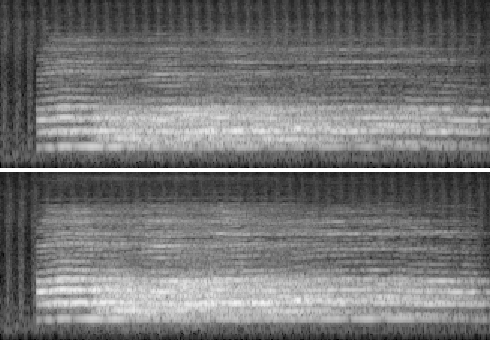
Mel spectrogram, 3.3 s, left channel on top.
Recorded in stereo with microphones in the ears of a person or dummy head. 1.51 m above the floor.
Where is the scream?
25° right (ahead or behind), 0.8 m; by 3.2 s 75° right (ahead or behind), 2.5 m.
